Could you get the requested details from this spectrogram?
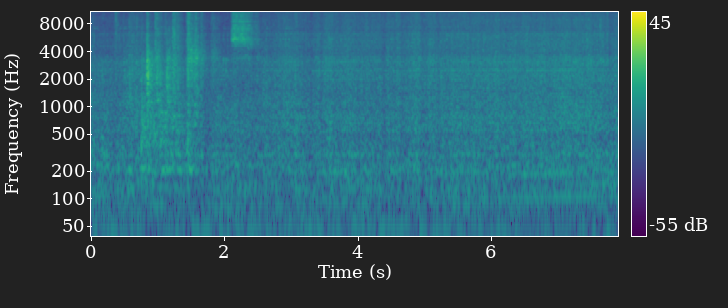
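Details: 1977 Chevy van driving after exhaust repair: low, even rumble under road noise with no puffing, ticking or rasp; normal quiet exhaust while driving.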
